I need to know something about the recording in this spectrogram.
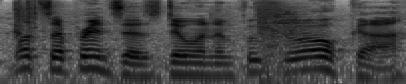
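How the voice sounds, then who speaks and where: A man's voice: on the high side, lively intonation, moderate pace, music in the background, pitched above the performer's own voice, close to an everyday voice. A man reading a stoic, wry ex-yakuza cabbie. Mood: dry. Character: stoic middle-aged male ex-yakuza taxi driver. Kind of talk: reading game subtitles aloud.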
